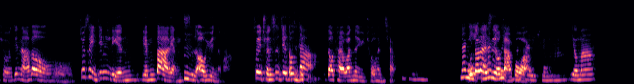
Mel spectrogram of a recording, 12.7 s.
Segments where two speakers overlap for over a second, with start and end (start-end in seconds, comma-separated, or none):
9.3-10.6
